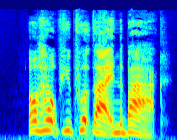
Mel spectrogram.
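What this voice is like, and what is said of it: British accent. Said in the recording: “he said, with a British accent.”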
